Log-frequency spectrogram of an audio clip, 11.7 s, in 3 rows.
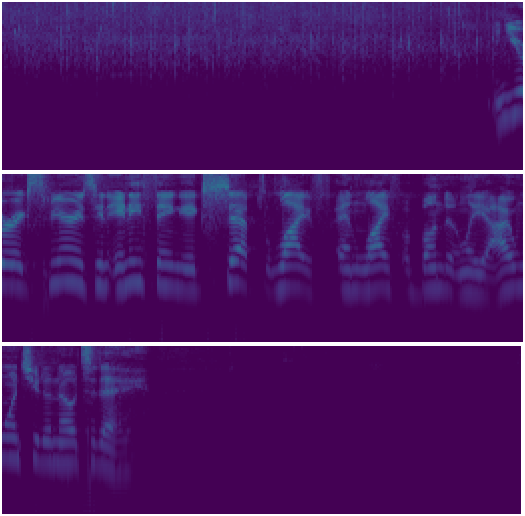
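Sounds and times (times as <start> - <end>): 
church congregation clapping during a sermon: 0.0 - 4.1
speech: 3.6 - 8.9.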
